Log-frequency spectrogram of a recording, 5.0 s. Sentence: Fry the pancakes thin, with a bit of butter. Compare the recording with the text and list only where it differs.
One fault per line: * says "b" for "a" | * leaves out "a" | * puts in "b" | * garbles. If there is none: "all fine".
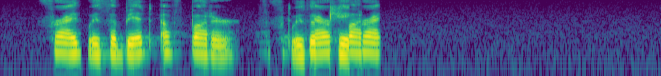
* leaves out "the pancakes thin"
* garbles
